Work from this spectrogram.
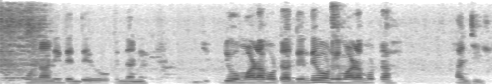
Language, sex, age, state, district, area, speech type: Punjabi, female, 45-60, Punjab, Gurdaspur, urban, spontaneous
